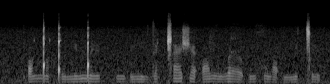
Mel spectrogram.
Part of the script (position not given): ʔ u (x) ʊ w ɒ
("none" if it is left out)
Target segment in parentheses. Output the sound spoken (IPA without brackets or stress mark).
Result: x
